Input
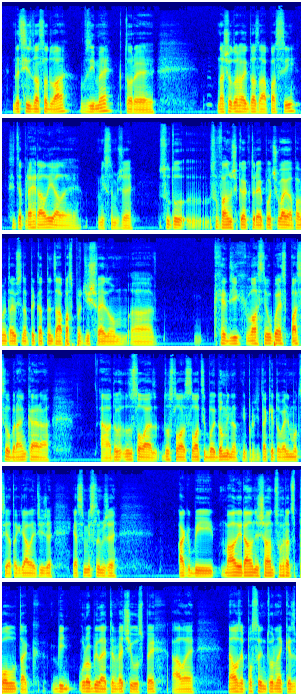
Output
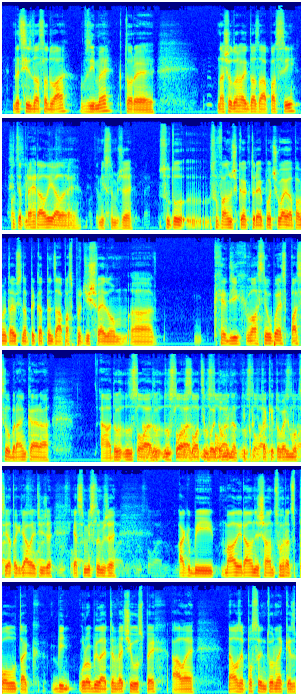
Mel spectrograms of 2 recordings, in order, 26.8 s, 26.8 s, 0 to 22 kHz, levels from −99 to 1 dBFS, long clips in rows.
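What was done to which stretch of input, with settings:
0:03.98–0:04.95: delay throw 580 ms, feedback 25%, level −14 dB
0:14.97–0:16.07: delay throw 580 ms, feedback 60%, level −3 dB
whole clip: low-shelf EQ 120 Hz −7.5 dB; brickwall limiter −14.5 dBFS; level +8 dB

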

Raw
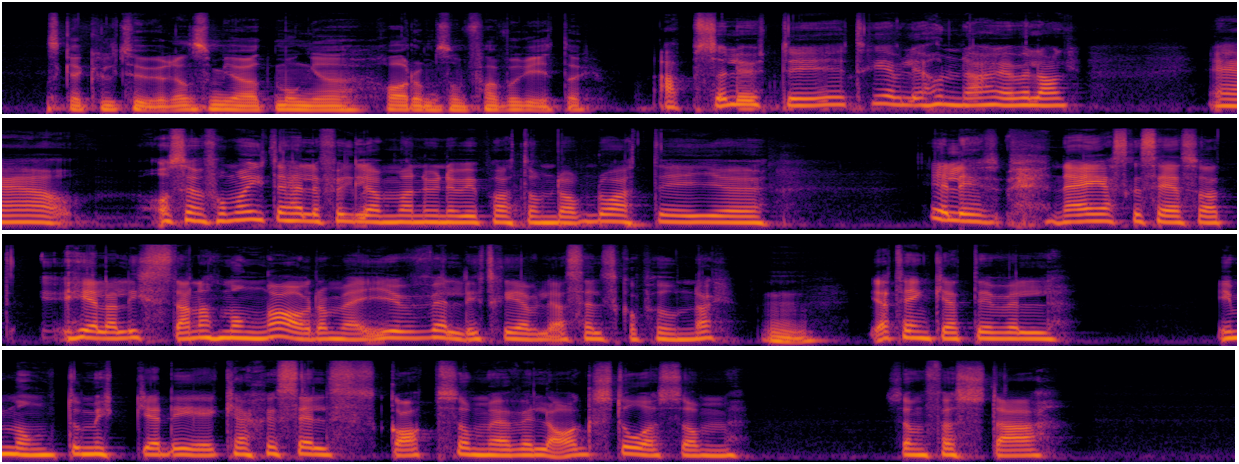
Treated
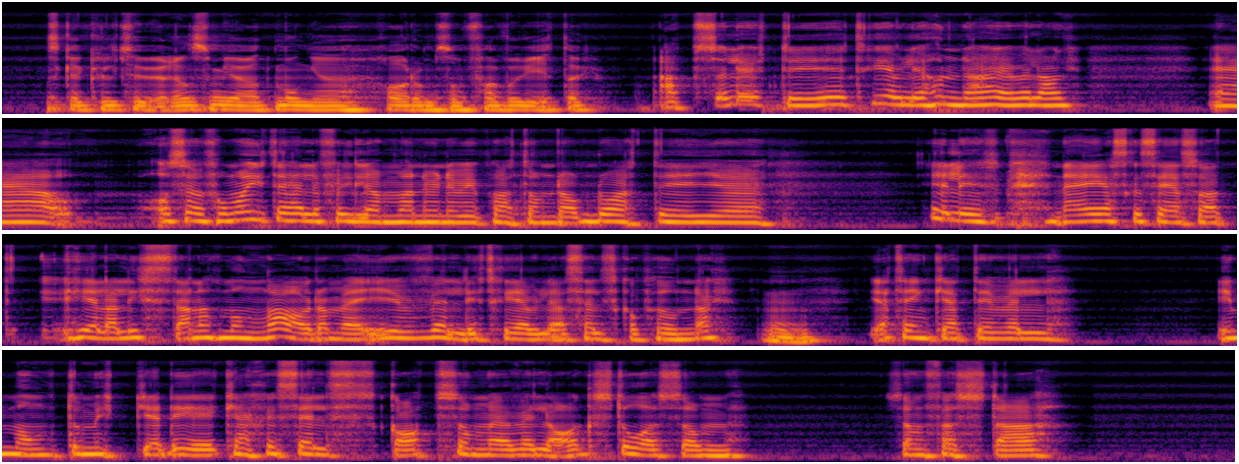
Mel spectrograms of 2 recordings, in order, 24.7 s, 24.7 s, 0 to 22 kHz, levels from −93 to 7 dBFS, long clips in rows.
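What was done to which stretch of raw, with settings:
0:03.40–0:03.80: high-pass filter 500 Hz
whole clip: EQ curve with evenly spaced ripples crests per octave 1.8, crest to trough 16 dB; boost into a limiter +16.5 dB; level −7.5 dB

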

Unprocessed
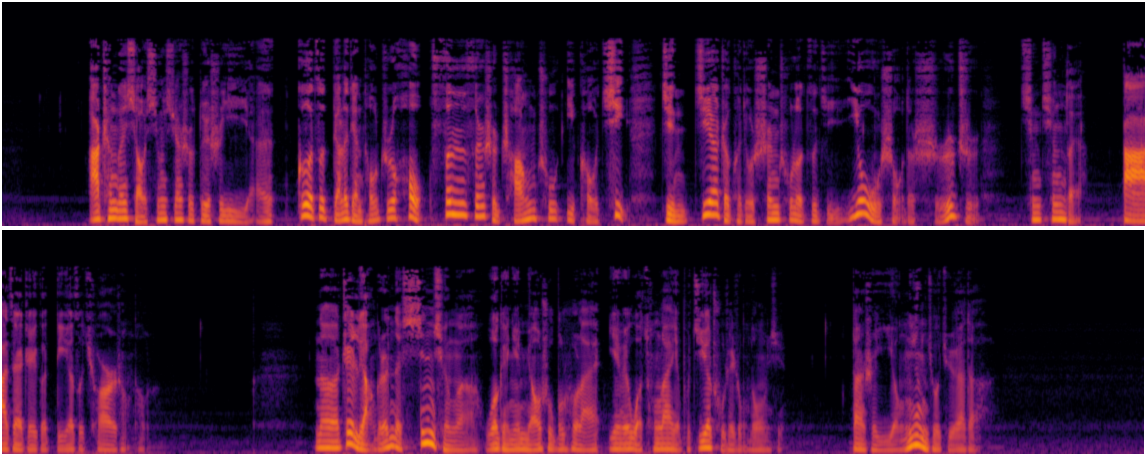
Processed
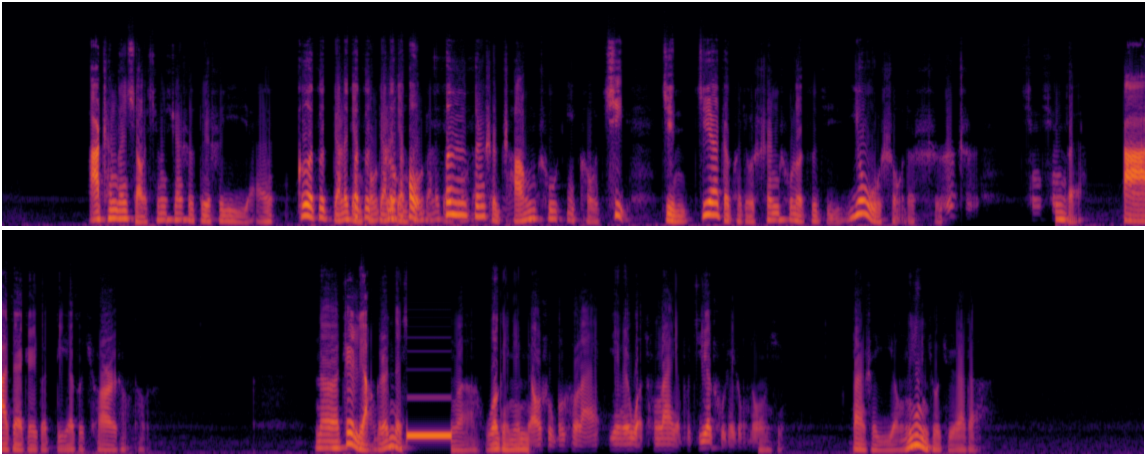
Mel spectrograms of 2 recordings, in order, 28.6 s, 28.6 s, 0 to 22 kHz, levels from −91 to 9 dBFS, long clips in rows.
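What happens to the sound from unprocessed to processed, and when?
0:03.83–0:04.76: delay throw 570 ms, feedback 30%, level −1 dB
0:06.95–0:07.59: saturating transformer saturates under 420 Hz
0:11.74–0:13.17: high-pass filter 480 Hz 24 dB per octave
0:19.34–0:19.90: beep over 338 Hz −15.5 dBFS
0:20.86–0:23.74: high-pass filter 230 Hz 24 dB per octave
whole clip: adaptive Wiener filter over 25 samples; bass and treble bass −4 dB, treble −2 dB; mains-hum notches 60/120 Hz; level −4 dB

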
